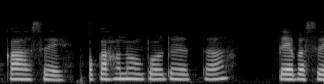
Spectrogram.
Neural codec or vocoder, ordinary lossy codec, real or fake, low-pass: codec, 16 kHz, 4 kbps, FunCodec, trained on Chinese and English, 50 frames a second; none; fake; none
